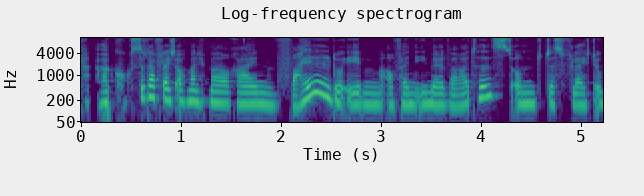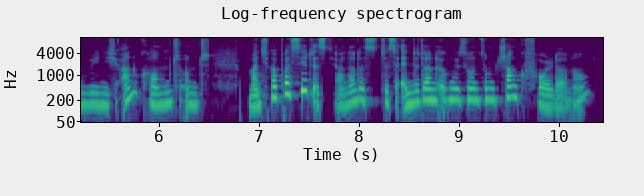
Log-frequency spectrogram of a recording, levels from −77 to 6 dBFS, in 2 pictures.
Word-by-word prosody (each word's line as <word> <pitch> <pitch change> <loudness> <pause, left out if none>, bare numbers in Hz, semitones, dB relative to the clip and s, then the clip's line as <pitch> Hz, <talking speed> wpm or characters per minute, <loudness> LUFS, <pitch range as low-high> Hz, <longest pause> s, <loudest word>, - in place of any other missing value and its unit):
Aber 175 +2 -1
guckst - - -3
du 240 - +2
da 250 - +5
vielleicht 215 -4 +2
auch 195 - -2
manchmal 180 -2 -1
rein, 165 -2 -2 0.2
weil 260 +3 +3
du 180 - -1
eben 155 -1 -3
auf 155 0 -6
ein 155 - -2
E-Mail 155 0 -3
wartest 235 - +1
und 165 0 -3
das 160 -1 0
vielleicht 155 -1 -4
irgendwie 160 -1 -4
nicht 150 -1 -5
ankommt 170 - -2
und 155 +1 -6 0.3
manchmal 140 - +2
passiert 310 +5 +6
es - - +4
ja, - - -5
ne? 175 - -1
Das 200 -1 +3
das 175 -2 +2
endet 175 +7 0
dann 205 0 +5
irgendwie 210 0 0
so 215 +1 0
in 205 - -2
so 215 - -2
'nem 210 - -1
Junk-Folder, 200 - 0
ne? 240 +6 -6
170 Hz, 220 wpm, -24 LUFS, 155-210 Hz, 0.3 s, passiert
